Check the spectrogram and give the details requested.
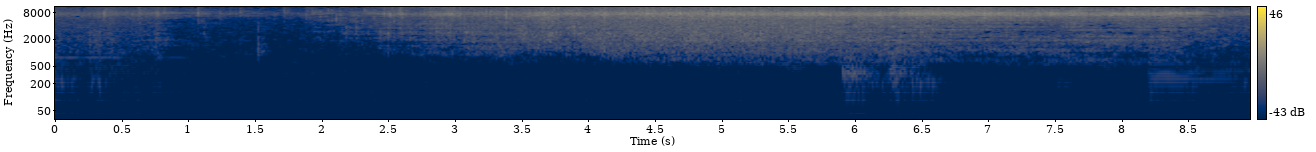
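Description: Ground spice paste sizzling as it fries in oil in a stone-coated wok while being stirred; the sizzle swells about three seconds in and eases near the end. Background music comes back in near the end.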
